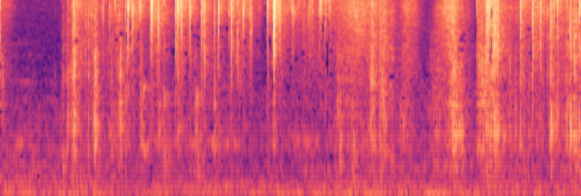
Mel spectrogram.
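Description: Long red nails scratch the waistband and front fabric of worn, light-wash cotton denim shorts. The result is a steady run of dry, crinkly scratching with sharp, bright rasping bursts over a faint low rumble.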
